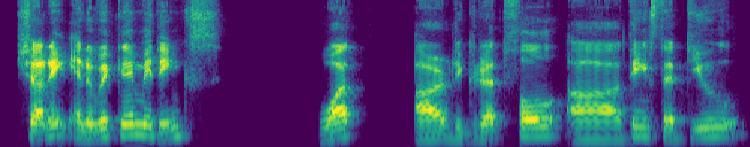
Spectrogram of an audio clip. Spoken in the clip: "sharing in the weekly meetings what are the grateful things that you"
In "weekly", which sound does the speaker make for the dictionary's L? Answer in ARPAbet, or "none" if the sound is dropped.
N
